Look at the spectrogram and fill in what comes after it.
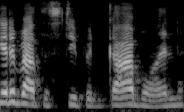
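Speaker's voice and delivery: ordinary delivery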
